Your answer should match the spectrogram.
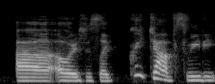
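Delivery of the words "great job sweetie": supportive, encouraging, cheering, praising tone. Recalling how mom always praised, imitating supportive mom. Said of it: "That's a good impression".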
